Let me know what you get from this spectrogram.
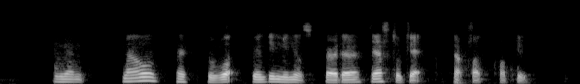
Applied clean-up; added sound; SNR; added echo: neural mask model DeepFilterNet 3.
